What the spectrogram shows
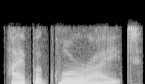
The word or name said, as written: hypochlorite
